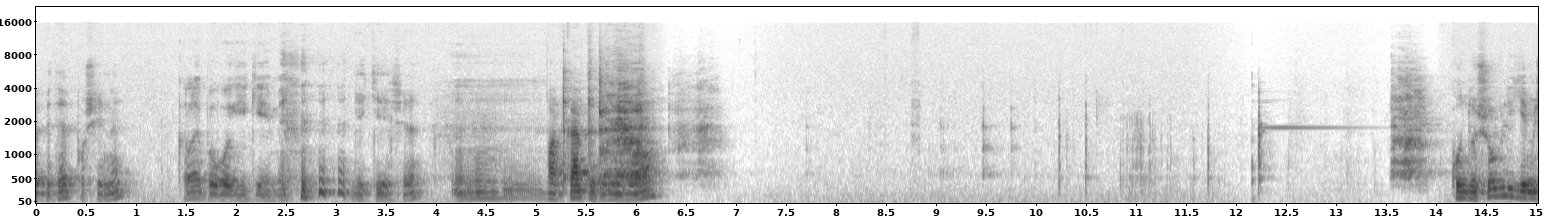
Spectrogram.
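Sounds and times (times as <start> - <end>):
metal spatula clicking and tapping: 9.0 - 10.6.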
